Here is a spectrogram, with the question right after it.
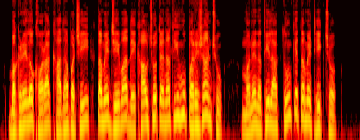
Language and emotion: Gujarati, fearful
